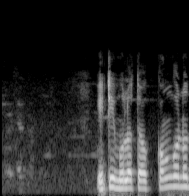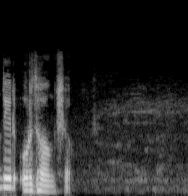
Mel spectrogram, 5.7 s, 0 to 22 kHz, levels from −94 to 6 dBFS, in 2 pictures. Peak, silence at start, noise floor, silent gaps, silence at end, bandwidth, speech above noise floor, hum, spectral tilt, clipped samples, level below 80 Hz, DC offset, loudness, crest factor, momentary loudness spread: -2 dBFS; 1.45 s; -58 dBFS; none; 1.8 s; 6.8 kHz; 44 dB; none; -8.5 dB/octave; under 0.1%; -52 dBFS; under 0.1%; -15 LUFS; 16 dB; 15 LU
